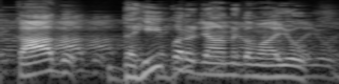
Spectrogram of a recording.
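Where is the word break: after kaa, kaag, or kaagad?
kaag. The break comes after "kaag".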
